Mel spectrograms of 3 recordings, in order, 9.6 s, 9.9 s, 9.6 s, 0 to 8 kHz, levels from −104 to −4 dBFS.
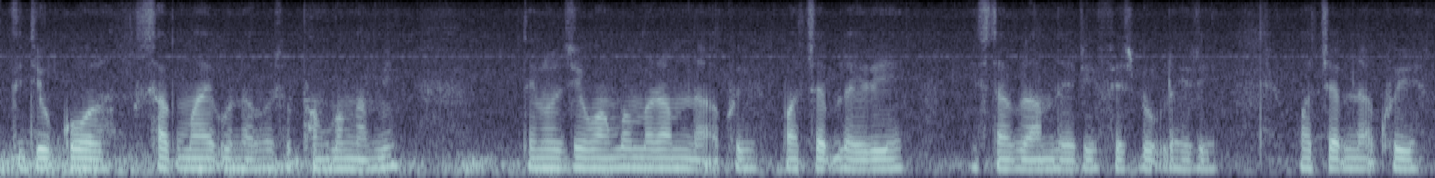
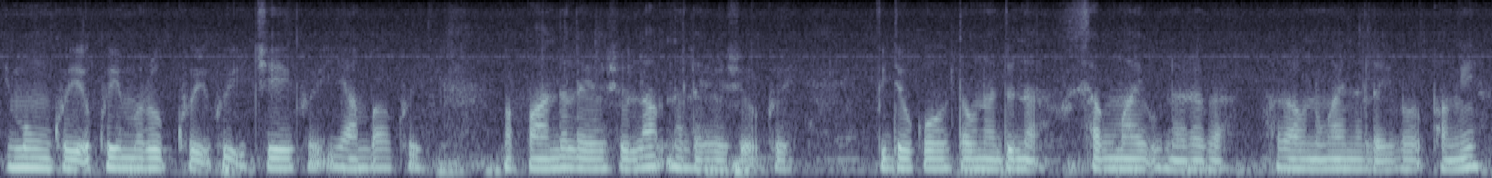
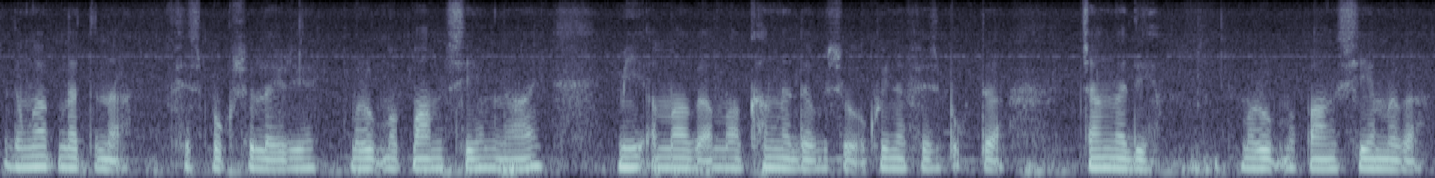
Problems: none marked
